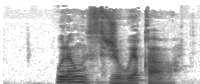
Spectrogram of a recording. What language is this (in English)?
Kabyle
